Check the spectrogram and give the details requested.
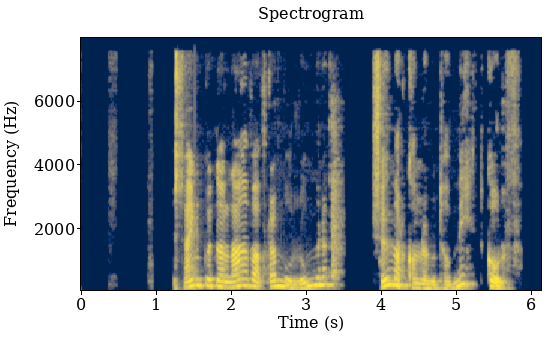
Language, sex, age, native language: Icelandic, male, 30-39, Icelandic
